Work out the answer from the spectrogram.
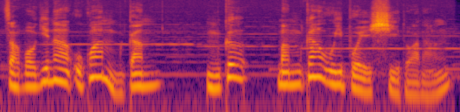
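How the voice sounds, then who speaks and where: A man's voice: mid-range voice, wildly swooping pitch, moderate pace, faint music behind. A man with a Taiwanese accent narrating a scripted first-person story for a radio drama.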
